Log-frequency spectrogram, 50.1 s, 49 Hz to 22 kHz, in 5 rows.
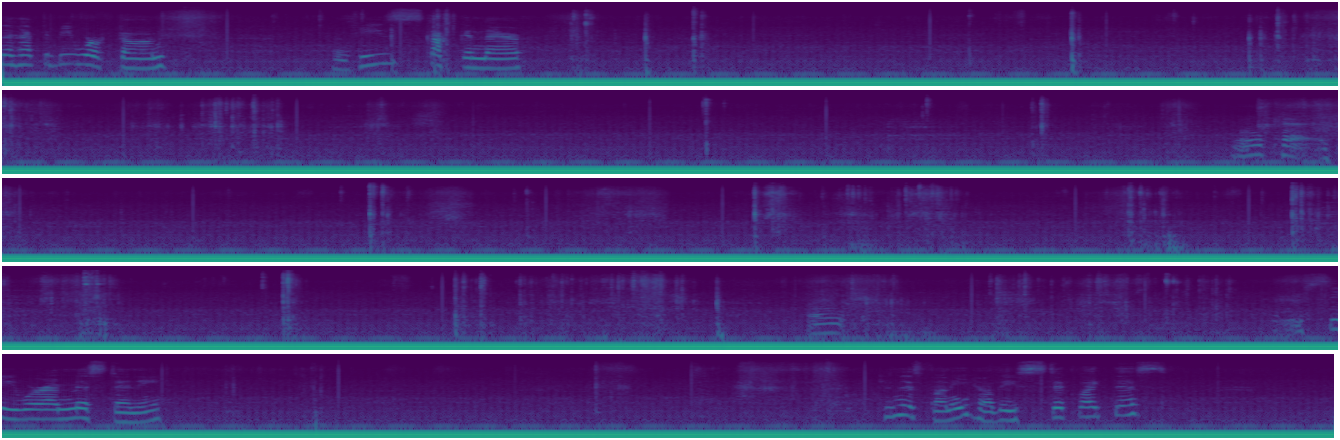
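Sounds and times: steady low hum: 0.0s - 50.0s
mesh rustling: 18.1s - 32.1s, 32.8s - 40.1s, 41.4s - 46.7s.

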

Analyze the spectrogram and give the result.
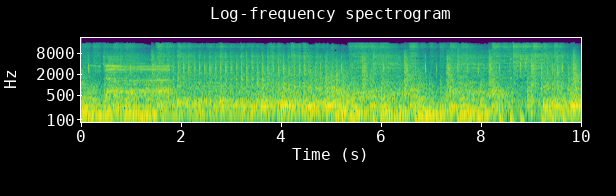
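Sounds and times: fast drum roll: 0.0s - 10.0s.

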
